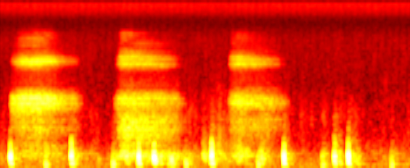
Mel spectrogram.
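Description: A heartbeat heard against a chest thuds in a steady, muffled lub-dub rhythm, with three soft, slow breaths drifting over it. No one speaks.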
